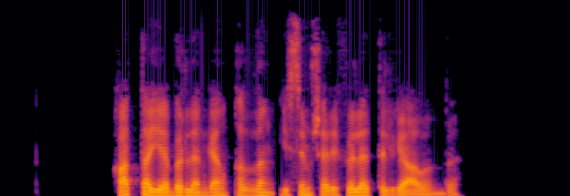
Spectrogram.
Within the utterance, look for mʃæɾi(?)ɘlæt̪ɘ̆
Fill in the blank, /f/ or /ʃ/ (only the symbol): f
